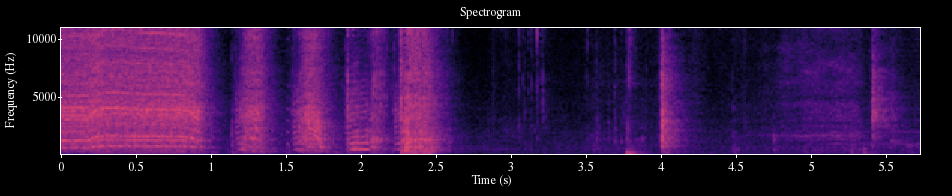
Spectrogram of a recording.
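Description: Makita cordless drill driving screws into a Kirby vacuum's plastic base: the motor whines for about a second, then runs in several shorter bursts as the screw is snugged down. Two sharp clicks follow a little later.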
